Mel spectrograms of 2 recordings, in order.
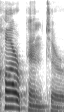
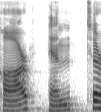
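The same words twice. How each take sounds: First: Said in the usual way. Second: Carpenter very slowly, car, pen, ter; syllable by syllable. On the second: Shown as a demonstration. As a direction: say carpenter in three separated syllables. Teacher breaks word into syllables.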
